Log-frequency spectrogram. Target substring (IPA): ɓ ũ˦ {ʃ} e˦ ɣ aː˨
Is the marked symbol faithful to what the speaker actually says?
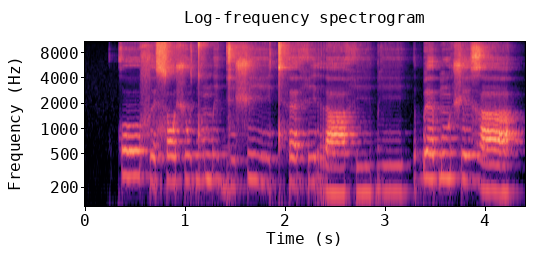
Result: yes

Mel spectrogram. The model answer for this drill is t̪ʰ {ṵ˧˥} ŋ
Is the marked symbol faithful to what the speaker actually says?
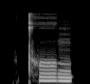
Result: no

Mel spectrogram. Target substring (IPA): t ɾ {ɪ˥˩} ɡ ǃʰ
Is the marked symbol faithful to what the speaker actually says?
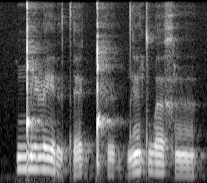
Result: no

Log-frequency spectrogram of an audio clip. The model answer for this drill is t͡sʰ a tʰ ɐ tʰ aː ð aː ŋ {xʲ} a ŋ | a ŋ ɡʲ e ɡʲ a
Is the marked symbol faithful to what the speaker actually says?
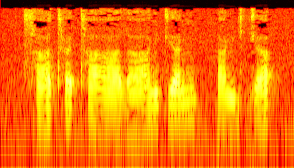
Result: no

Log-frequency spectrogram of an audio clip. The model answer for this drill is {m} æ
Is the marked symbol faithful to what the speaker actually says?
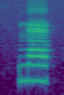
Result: no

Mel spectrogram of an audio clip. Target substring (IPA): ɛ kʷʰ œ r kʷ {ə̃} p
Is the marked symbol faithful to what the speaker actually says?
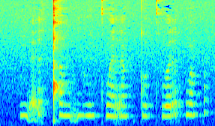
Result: no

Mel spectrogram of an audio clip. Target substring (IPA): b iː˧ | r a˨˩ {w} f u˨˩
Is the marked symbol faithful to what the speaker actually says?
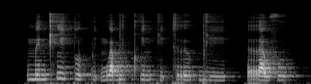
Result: yes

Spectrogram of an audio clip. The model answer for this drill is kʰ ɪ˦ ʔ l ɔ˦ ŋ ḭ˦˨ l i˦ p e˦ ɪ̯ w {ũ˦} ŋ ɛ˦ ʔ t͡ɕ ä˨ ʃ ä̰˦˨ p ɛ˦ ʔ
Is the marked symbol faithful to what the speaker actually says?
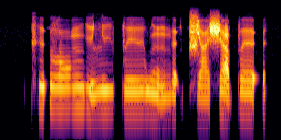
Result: no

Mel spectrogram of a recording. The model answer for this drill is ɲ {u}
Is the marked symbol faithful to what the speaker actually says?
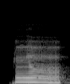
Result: no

